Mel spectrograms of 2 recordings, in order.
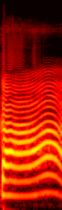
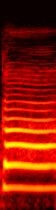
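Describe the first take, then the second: First: It is said with the plain, unmarked tone. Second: It is said with the mai tri tone.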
